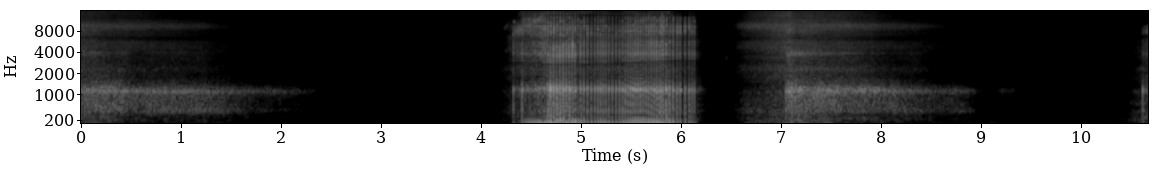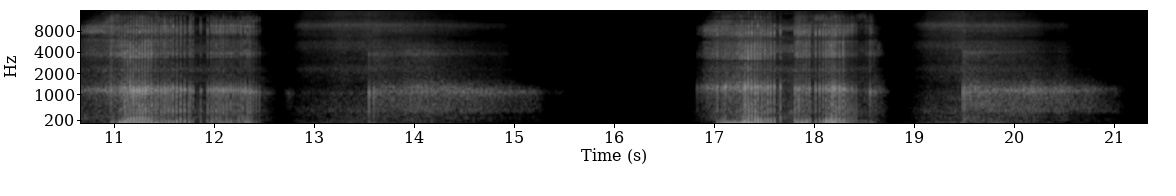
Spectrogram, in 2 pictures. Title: The New World of Fafa and Friends (1988-1992): Buddy Sleeping and Snoring in 1 Minute and 4 Seconds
